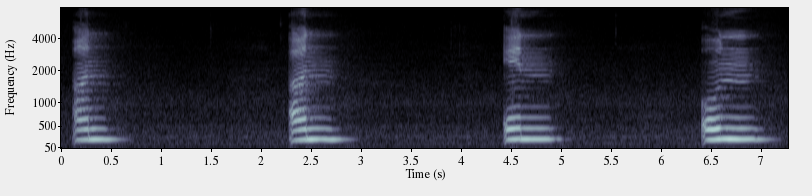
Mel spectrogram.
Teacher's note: ہماری زبان کی نوک کا اوپری حصہ، اوپر کا حصہ اوپر کے دانتوں کی جڑ کے اوپری حصے کو لگتا ہے، جڑ کے اوپری حصے کو لگتا ہے تو نون ادا ہوتا ہے۔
